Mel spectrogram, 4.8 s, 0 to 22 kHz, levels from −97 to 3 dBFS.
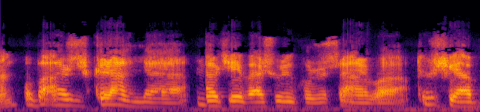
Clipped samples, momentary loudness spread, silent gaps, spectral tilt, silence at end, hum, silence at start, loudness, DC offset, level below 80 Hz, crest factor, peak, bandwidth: under 0.1%; 13 LU; none; -1.5 dB/octave; 0.05 s; none; 0 s; -17 LUFS; under 0.1%; -60 dBFS; 18 dB; 0 dBFS; 10.5 kHz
